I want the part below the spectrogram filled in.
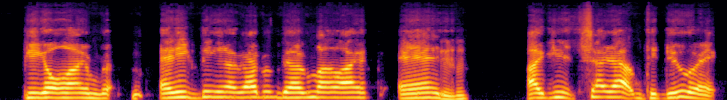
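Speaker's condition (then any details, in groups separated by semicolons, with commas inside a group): Cerebral palsy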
